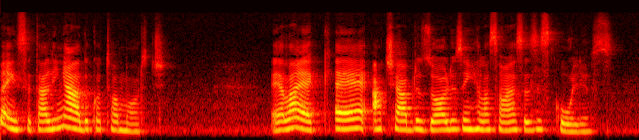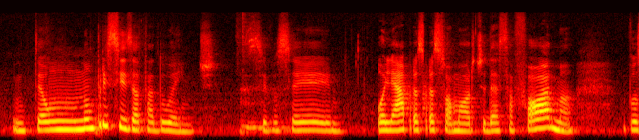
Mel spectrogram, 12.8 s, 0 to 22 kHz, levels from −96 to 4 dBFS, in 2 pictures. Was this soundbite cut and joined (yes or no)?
yes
